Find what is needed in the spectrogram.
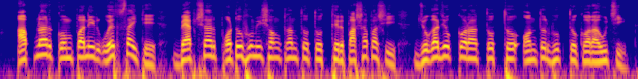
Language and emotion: Bengali, neutral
